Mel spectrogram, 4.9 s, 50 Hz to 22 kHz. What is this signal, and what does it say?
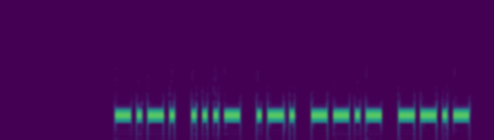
Morse code, heard as a keyed tone, about 22 wpm, 700 Hz. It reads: CVRQQ
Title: Code Groups - 5 Letters - 22wpm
